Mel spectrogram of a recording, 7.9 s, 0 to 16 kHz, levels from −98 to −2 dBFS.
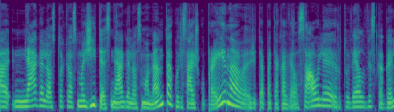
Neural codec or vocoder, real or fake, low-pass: none; real; 14.4 kHz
